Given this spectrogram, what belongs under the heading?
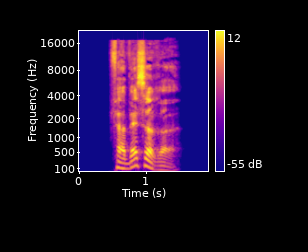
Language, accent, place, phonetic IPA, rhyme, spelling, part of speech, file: German, Germany, Berlin, [fɛɐ̯ˈvɛsəʁə], -ɛsəʁə, verwässere, verb, De-verwässere.ogg
- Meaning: inflection of verwässern: 1. first-person singular present 2. first/third-person singular subjunctive I 3. singular imperative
